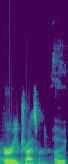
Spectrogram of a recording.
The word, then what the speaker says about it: Treisman: And in your book, you mentioned one particular guy called Uri Treisman. Is that how you pronounce his name? – Yeah, Uri Treisman.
